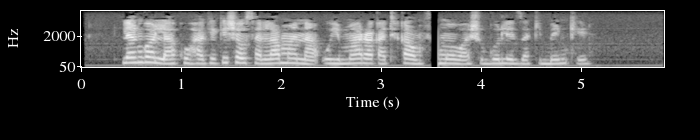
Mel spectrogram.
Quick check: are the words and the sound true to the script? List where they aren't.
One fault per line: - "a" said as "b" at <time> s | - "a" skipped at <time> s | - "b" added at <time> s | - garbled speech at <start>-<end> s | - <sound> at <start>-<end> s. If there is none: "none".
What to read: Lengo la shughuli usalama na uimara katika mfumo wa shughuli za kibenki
- "shughuli" said as "kuhakikisha" at 0.9 s
- dropout at 3.5-3.6 s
